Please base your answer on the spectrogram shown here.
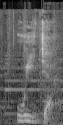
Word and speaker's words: Ouija: La tabla Ouija, más propiamente pronunciado Ouija, es un tablero de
